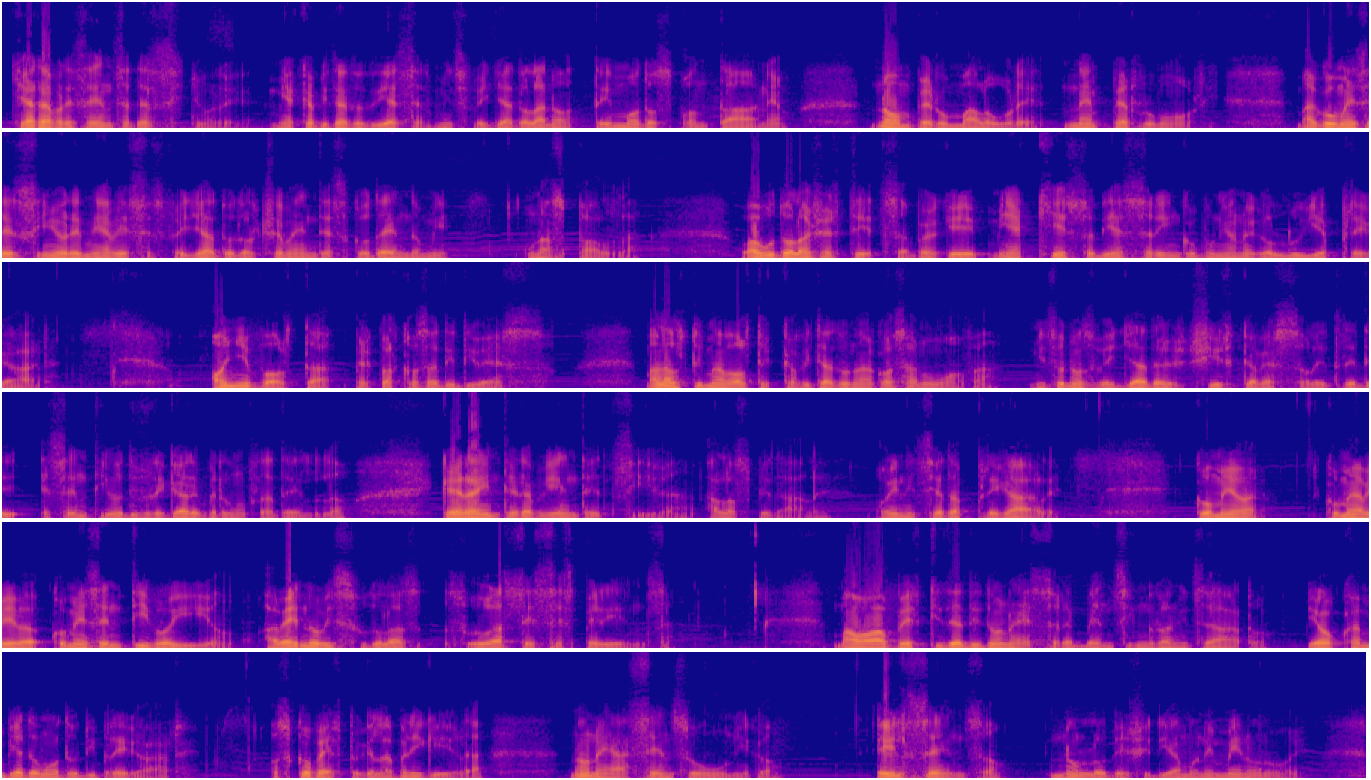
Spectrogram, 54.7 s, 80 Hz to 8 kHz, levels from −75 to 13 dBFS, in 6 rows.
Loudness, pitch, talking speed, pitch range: -22 LUFS, 85 Hz, 145 wpm, 80-95 Hz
